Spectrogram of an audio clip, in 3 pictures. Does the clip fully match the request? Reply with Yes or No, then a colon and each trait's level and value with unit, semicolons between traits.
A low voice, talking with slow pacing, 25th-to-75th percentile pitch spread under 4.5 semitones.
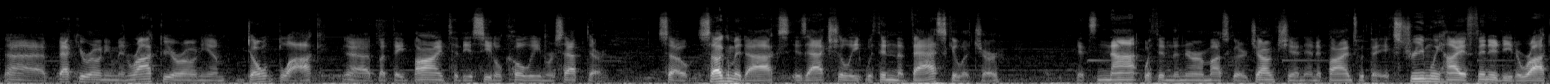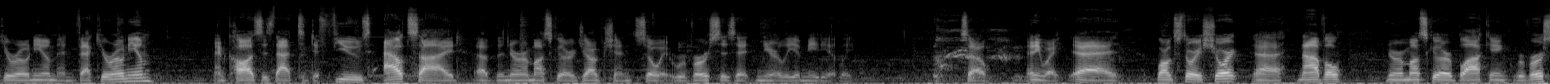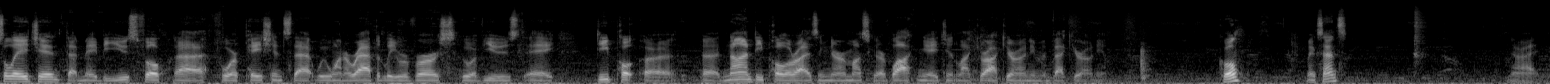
Yes: very low, 95 Hz; slow, 130 wpm; average, 2.7 semitones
